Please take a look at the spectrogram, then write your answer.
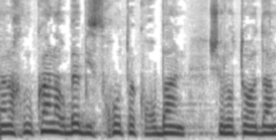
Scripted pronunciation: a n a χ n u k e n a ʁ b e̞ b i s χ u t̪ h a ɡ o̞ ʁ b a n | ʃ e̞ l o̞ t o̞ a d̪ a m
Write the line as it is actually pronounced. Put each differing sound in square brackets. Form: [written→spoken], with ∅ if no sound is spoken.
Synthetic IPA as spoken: a n a χ n u k [e→a] n a ʁ b e̞ b i s χ u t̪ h a [ɡ→k] o̞ ʁ b a n | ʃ e̞ l o̞ t o̞ a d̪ a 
